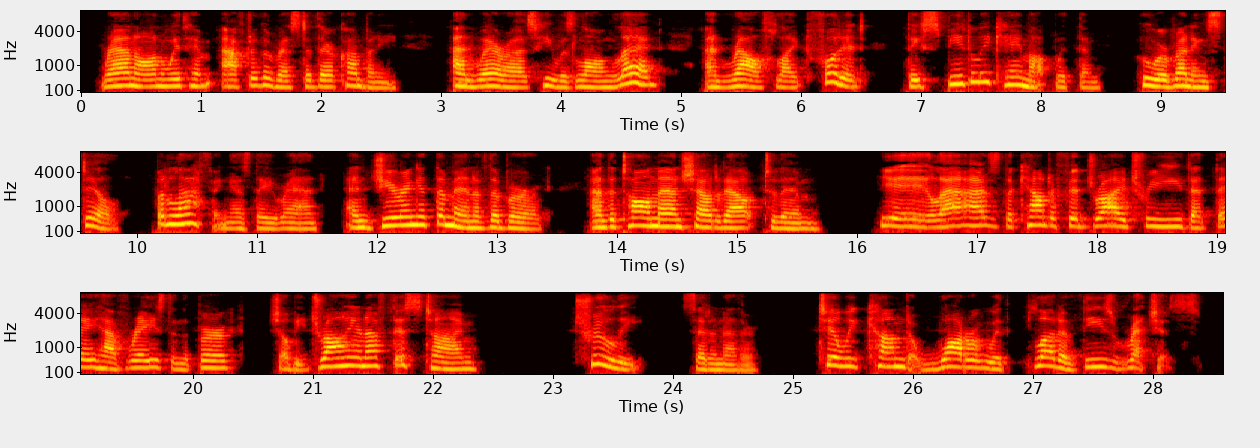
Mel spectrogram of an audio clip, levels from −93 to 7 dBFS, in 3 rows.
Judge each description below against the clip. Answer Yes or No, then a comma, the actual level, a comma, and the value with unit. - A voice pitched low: No, high, 210 Hz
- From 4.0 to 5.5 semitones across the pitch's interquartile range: Yes, average, 4.6 semitones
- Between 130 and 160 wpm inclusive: No, average, 175 wpm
